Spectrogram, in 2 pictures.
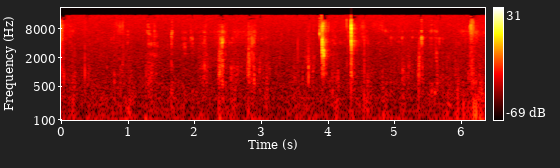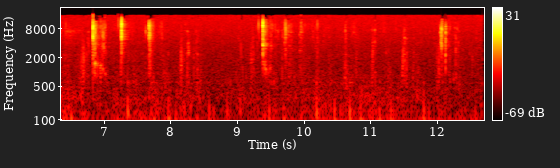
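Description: Close-miked chewing of a mouthful of food, with sharp wet mouth clicks and smacks scattered through.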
